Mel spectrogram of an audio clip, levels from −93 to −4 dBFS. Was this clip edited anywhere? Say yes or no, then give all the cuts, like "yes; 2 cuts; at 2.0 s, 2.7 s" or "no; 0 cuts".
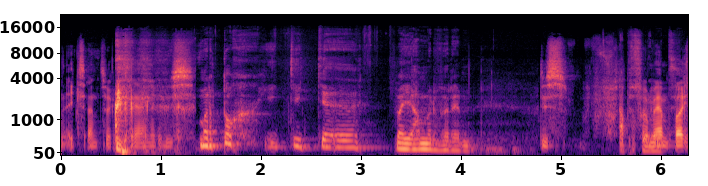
yes; 3 cuts; at 1.3 s, 3.3 s, 4.8 s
